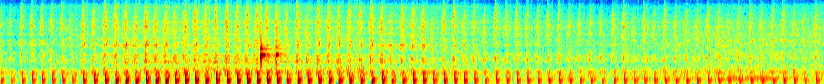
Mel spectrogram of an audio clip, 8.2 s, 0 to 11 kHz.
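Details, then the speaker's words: Standard 2012 Honda Tiger Revo, long unused: even steady single-cylinder idle with crisp regular firing pulses about three per second, characteristic sound intact; normal idle. "Lara kan, kalau untuk stasioner yang masih mempunyai suara khas ketara banget kan."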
